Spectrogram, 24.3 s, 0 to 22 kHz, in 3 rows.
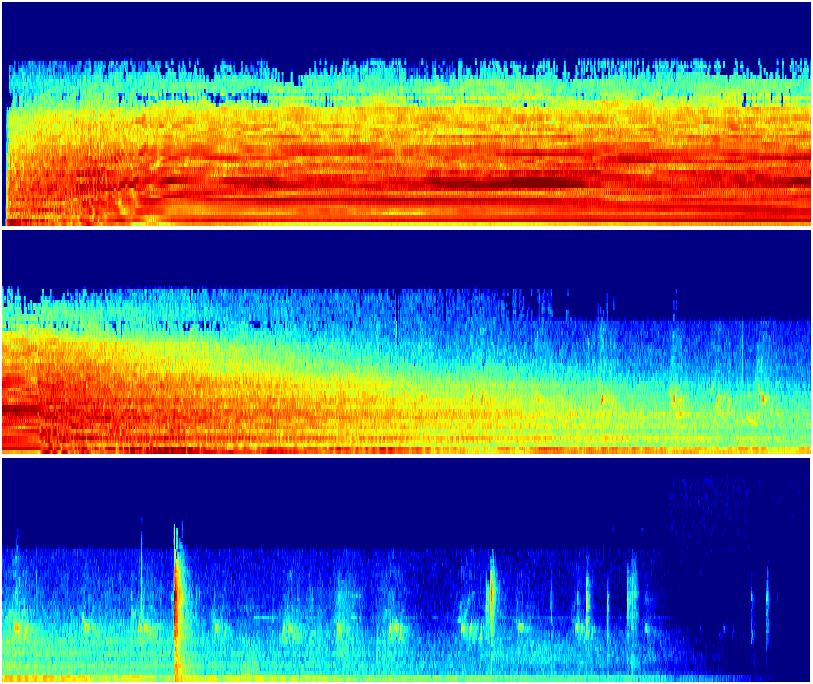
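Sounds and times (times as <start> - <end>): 
factory noise: 0.1 - 22.6.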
